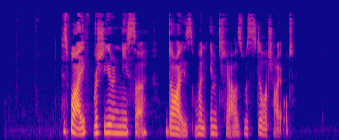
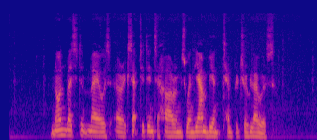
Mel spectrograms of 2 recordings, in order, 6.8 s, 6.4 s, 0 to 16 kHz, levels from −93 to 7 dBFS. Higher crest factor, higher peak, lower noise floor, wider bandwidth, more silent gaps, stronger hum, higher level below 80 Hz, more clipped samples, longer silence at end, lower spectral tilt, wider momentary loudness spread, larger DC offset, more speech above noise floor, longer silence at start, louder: about the same, 24 dB vs 20 dB; first, -2 dBFS vs -14 dBFS; first, -79 dBFS vs -70 dBFS; about the same, 11.5 kHz vs 11.5 kHz; neither; neither; second, -74 dBFS vs -62 dBFS; neither; about the same, 0.95 s vs 0.85 s; second, -4.5 dB/octave vs -6.5 dB/octave; first, 20 LU vs 10 LU; neither; first, 55 dB vs 37 dB; first, 1.25 s vs 1.05 s; first, -24 LUFS vs -34 LUFS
